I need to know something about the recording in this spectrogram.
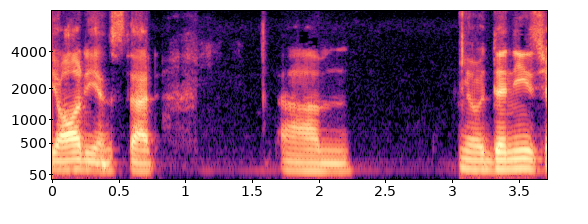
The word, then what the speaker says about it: Deniz: that um you know Denise am I pronouncing your name correctly by the way? Yeah, it is. But if you find it easy, it's Dennis is fine as well with Dennis.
